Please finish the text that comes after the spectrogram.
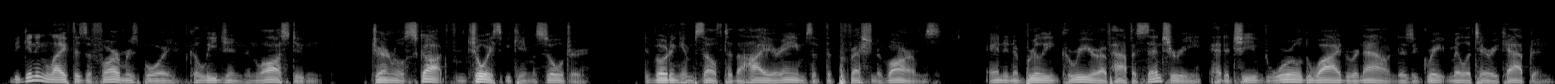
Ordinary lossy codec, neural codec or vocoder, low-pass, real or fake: Opus, 64 kbps; none; 7.2 kHz; real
